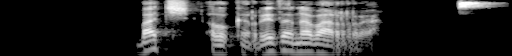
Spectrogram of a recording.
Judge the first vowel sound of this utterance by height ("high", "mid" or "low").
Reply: low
